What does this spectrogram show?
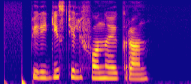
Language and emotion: Russian, neutral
